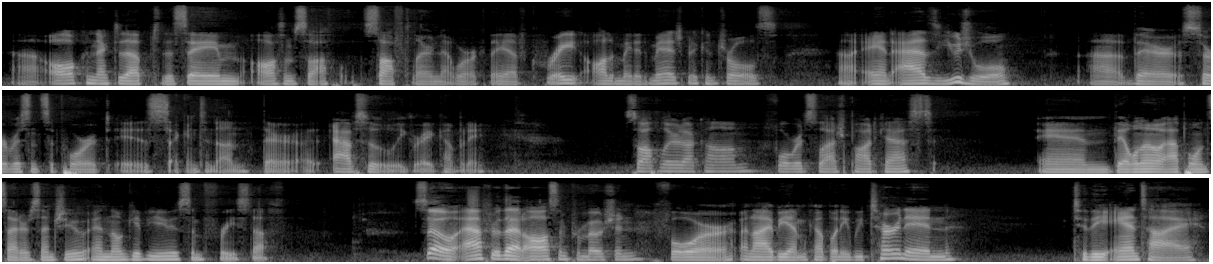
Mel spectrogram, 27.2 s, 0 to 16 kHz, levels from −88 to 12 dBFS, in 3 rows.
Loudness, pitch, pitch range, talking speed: -26 LUFS, 120 Hz, 115-130 Hz, 150 wpm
